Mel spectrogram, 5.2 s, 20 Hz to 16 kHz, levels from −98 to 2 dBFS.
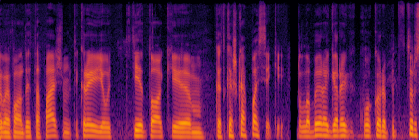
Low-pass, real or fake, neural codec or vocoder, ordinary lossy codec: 14.4 kHz; real; none; Opus, 64 kbps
